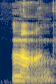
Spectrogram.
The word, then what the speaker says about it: Hmong: I looked up Hmong, and the H is silent, pretty sure.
